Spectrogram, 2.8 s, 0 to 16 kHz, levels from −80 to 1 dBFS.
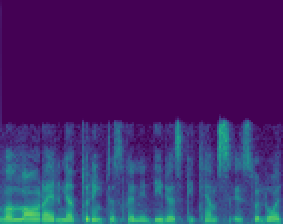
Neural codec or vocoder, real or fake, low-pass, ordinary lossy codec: codec, 16 kHz, 1 kbps, FunCodec, trained on LibriTTS, 50 frames a second; fake; 7.2 kHz; Opus, 64 kbps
